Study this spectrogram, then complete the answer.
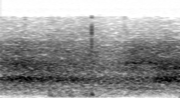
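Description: Stadium crowd at a football match in a video game, a steady, dense roar of many voices that holds evenly throughout without clear peaks.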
